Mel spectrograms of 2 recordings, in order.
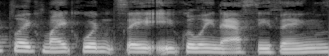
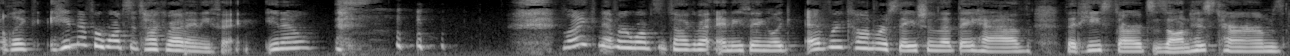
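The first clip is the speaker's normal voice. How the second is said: normal talking voice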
